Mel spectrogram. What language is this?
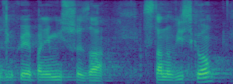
Polish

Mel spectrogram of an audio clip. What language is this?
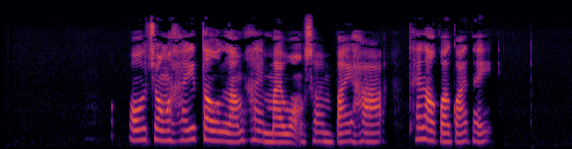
Cantonese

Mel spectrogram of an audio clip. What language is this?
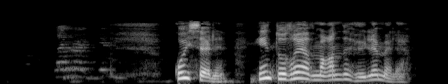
Bashkir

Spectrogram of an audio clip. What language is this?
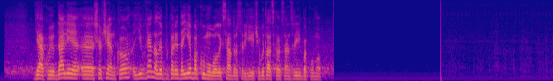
Ukrainian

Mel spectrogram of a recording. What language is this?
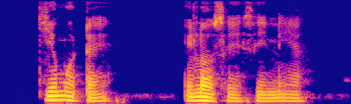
Luo (Kenya and Tanzania)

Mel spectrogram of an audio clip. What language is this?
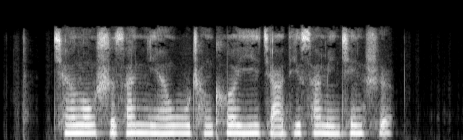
Chinese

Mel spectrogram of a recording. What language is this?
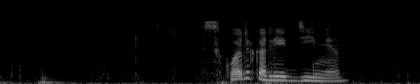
Russian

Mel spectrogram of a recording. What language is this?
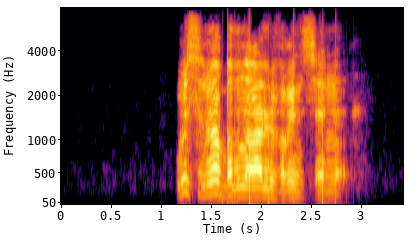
Kabyle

